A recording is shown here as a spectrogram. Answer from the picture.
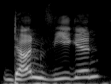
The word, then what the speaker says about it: Dunvegan: There's no way it's pronounced Dunvegan, but it's spelled Dunvegan. D-U-N-V-E-G. – Ooh, I don't know. – Dunvegan? – It's literally Dunvegan.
